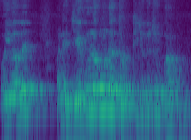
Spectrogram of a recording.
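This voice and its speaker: Male tutor, fairly high mellow voice, echoey room, mic at a distance; keeps quizzing and answering. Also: expressive. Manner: quizzing the viewer and answering himself, repeating key words slowly. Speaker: English tutor. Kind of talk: spoken language lesson to students.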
